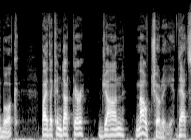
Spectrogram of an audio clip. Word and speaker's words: Mauceri: I'm presently reading an excellent and exceedingly irritating book by the conductor John Mauceri, that's spelled M-A-U-C-E-R-I, Mauceri, entitled Maestros and Their Music, the Art and Alchemy of Conducting.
